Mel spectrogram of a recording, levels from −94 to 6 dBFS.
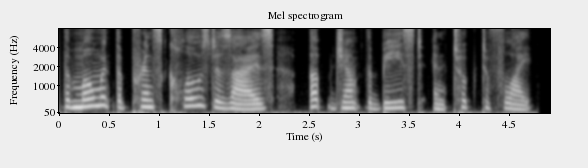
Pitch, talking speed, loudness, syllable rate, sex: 210 Hz, 195 wpm, -18 LUFS, 4.8 syllables/s, female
